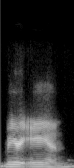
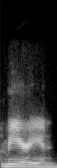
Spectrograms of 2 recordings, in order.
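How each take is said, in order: First: The stress is on the last syllable. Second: The stress is on the first syllable. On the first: The speaker calls it right. "I put the emphasis on Ann" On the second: The speaker calls it wrong. "not Marion"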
